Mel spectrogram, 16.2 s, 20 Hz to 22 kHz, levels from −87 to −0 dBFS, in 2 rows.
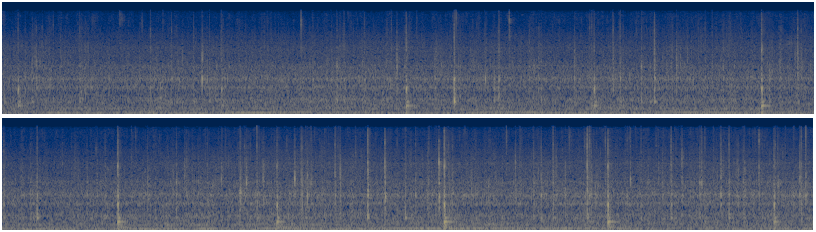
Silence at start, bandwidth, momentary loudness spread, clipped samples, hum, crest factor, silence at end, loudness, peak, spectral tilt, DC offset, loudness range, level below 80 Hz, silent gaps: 0 s; 17 kHz; 6 LU; under 0.1%; none; 30 dB; 0 s; -38 LUFS; -8 dBFS; -3.5 dB/octave; under 0.1%; 4 LU; -48 dBFS; none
